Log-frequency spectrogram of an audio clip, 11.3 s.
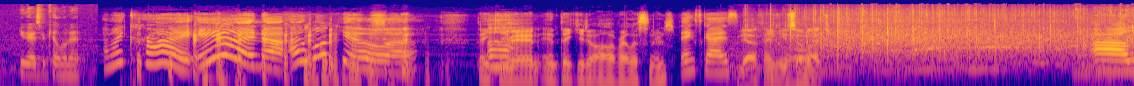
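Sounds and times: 
speech: 0.2s - 8.6s, 10.9s - 11.3s
laughter: 1.2s - 5.6s
crowd applauding: 1.9s - 4.0s, 7.4s - 11.3s.

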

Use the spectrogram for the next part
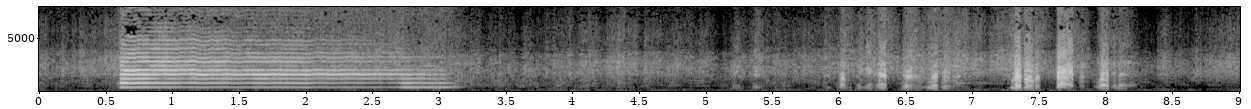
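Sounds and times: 
ship's horn sounding in fog: 0.6s - 3.2s
speech: 6.0s - 8.2s.

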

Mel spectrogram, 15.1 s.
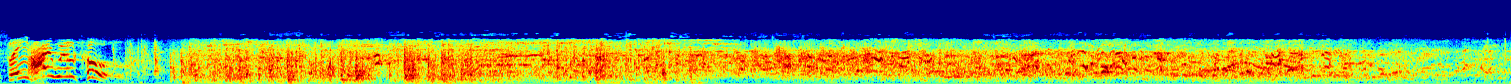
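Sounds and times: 
speech: 0.1s - 2.3s
junk crashing out of an opened closet: 1.3s - 9.5s
laughter: 2.6s - 15.1s.

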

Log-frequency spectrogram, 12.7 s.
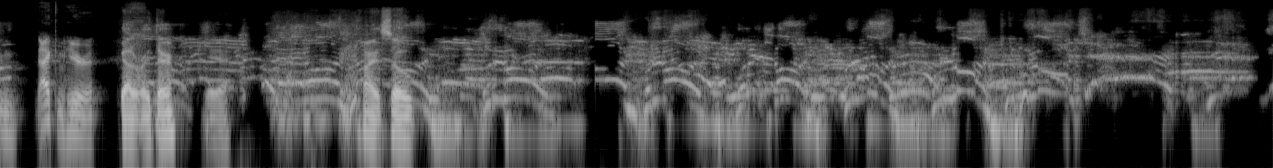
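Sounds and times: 
speech: 0.4s - 12.7s
crowd cheering at Yankees baseball stadium: 1.2s - 10.9s.

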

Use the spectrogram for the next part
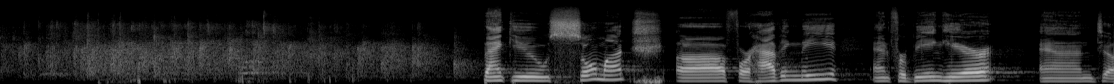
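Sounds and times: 
audience applause: 0.0s - 4.8s
speech: 4.8s - 11.1s.

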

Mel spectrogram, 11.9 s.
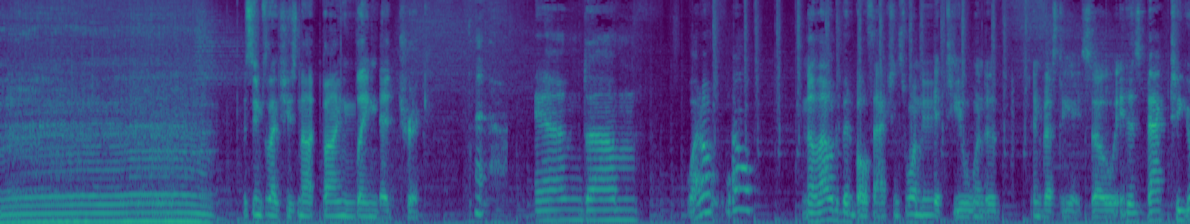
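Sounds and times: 
voice imitating a bear roaring loudly: 0.0s - 2.2s
speech: 2.4s - 11.9s.

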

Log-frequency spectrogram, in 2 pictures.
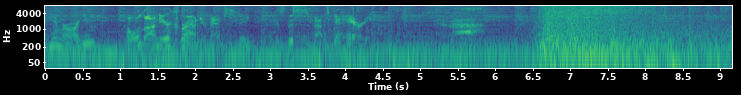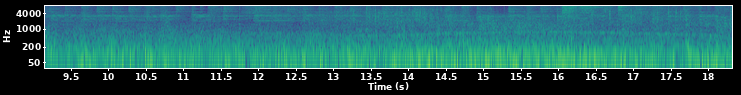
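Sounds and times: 
speech: 0.0s - 4.6s, 5.4s - 6.0s
crumbling walls: 6.2s - 18.3s
falling rubble: 6.4s - 18.3s.

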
